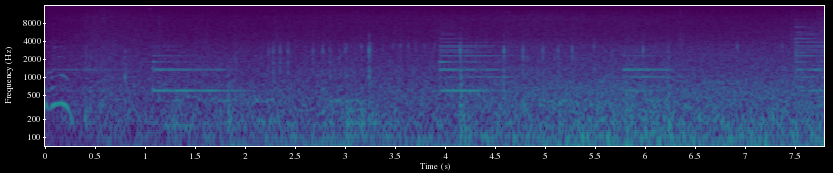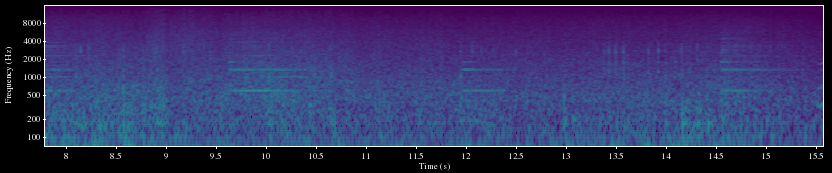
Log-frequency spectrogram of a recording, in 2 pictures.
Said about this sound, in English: And that bell means that the Argosy has pulled into port with some juicy mail for us.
